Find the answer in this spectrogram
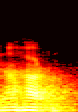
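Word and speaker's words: نهر: Nahrun ini juga dibacanya nahar, ya, naharun, ya, nahar dengan fathil ha, ya, huma lugatan. Ini dua cara baca.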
